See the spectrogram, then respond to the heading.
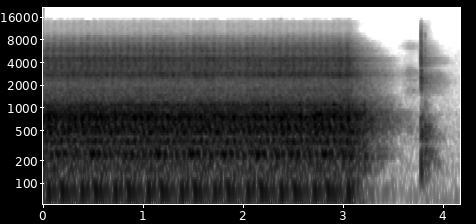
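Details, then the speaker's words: Force 150 hp outboard, good compression, no-start: starter spins it at an even churn about four beats a second with no firing; spark checker shows no spark, flywheel key found intact. "i don't see any spark somebody lied to this guy let's find out why on most engines we have four components that control the spark we've got a trigger a stator a cdi box or power pack and the coils"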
